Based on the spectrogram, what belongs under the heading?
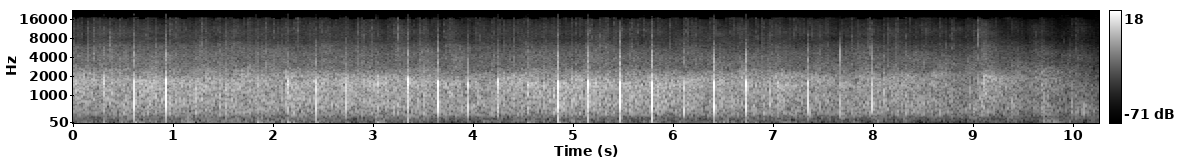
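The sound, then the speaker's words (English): An audience claps steadily for young people, a dense wash of applause with sharper individual claps standing out in a fairly regular rhythm, fading slightly at the end. “I think we should give these young people a round of applause.”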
